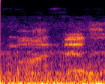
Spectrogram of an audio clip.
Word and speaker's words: Monmouth: It is pronounced Monmouth for everybody.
